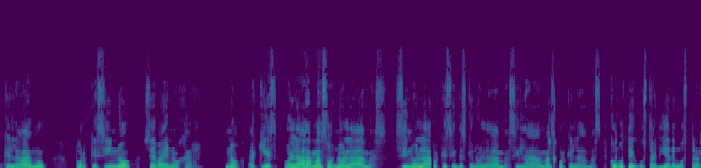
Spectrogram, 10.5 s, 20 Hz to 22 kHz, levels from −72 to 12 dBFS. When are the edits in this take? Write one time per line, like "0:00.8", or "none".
0:02.1
0:03.7
0:05.9
0:06.5
0:08.5
0:09.1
